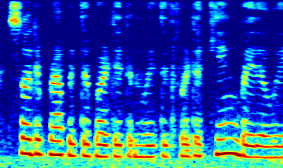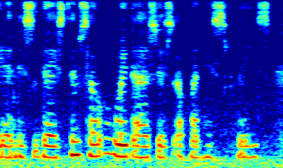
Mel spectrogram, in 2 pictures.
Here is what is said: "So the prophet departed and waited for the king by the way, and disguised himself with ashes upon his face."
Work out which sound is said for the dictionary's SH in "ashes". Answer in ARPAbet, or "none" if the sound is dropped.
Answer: S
